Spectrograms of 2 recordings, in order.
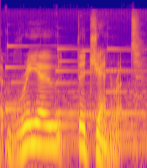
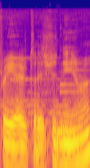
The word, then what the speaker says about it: Rio de Janeiro: We just left the bar of the Spotted Reindeer, which we all know is the Sugarloaf Mountain pub Rio de Generate. – No, I think you'll find it's pronounced Rio de Janeiro, but never mind.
